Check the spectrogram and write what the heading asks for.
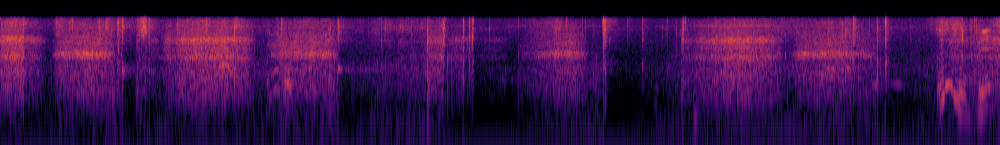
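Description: Heavy breathing close to the microphone, a run of deep in-and-out breaths, with footsteps crunching through dry leaf litter.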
